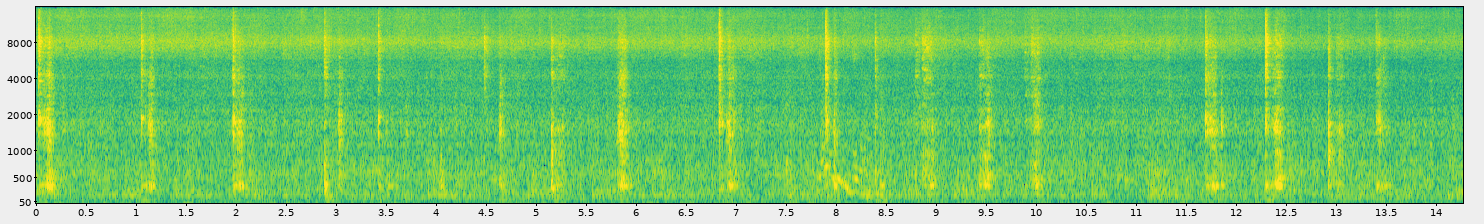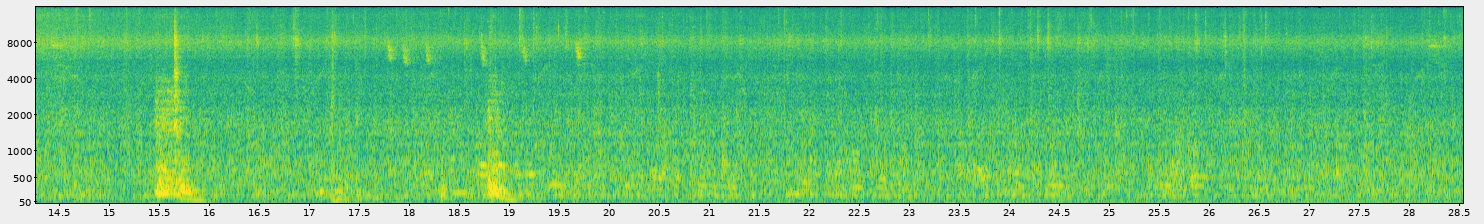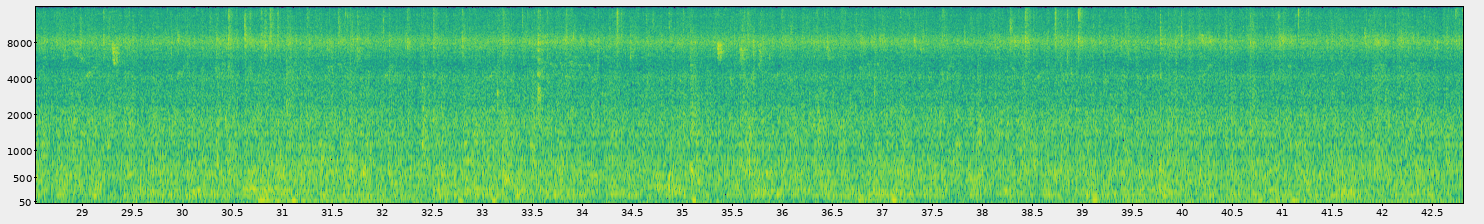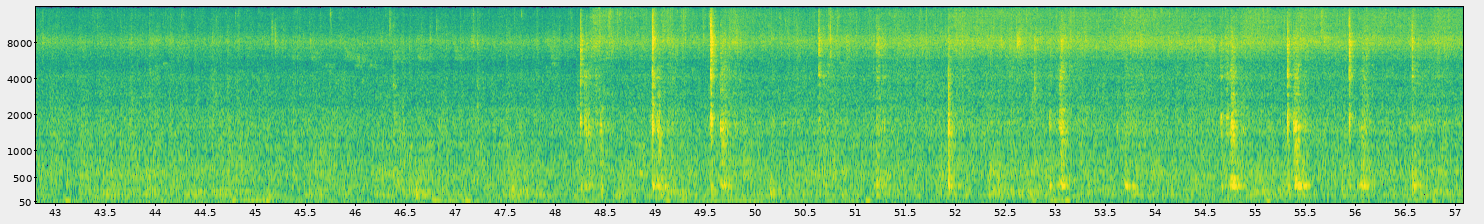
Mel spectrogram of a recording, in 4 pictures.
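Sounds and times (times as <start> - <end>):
utensil scraping a wok: 0.0 - 14.7, 15.4 - 16.0, 48.2 - 57.0
food sizzling in a wok: 0.0 - 57.0.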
